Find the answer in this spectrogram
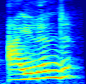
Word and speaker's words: island: dire Ireland, on dit Island, là c'est l'île en anglais, qui s'écrit I-S-L-A-N-D, et on a ici une lettre muette qui est le S.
